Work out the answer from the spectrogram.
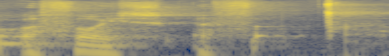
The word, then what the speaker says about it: Auchroisk: And it's more Auchroisk than Auchroisk. It's less of the kr and more of a th sound. So it's more Auchroisk, Auchroisk even.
